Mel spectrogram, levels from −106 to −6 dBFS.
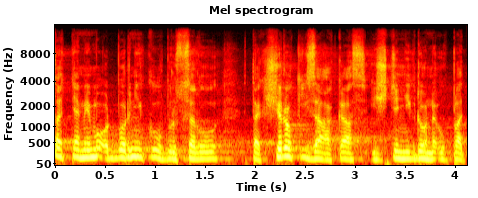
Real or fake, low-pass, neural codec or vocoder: real; 14.4 kHz; none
